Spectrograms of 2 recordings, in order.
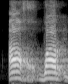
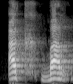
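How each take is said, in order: First: The consonant before b is a raspy kh. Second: The consonant before b is a hard k. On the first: The speaker calls it wrong. "baca huruf kha ... Salah tuan-tuan" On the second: The speaker calls it right. "Ini huruf kaf ... Bukan akhbar"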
